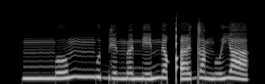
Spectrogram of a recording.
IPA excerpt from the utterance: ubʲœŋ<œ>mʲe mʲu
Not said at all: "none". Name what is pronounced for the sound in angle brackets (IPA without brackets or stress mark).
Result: œ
